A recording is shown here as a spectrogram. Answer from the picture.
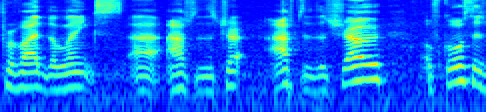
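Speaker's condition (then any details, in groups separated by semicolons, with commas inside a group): Cerebral palsy; morphine not allowed after it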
